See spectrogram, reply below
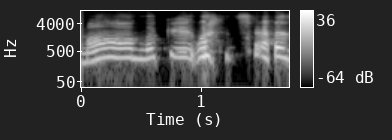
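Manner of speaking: put-on high, crying child's voice, tearful. A parent retells what their son said about a school note, imitating a crying child. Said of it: "my kid's crying".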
